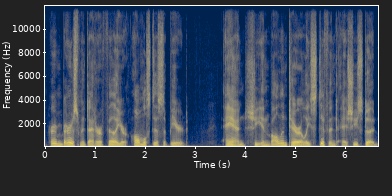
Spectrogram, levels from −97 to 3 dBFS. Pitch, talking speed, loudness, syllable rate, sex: 100 Hz, 125 wpm, -17 LUFS, 5.3 syllables/s, male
